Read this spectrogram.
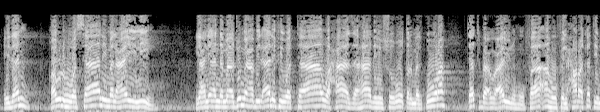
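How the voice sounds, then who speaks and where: A man giving a classical Arabic grammar lesson, explaining slowly, repeating example words and asking rhetorical questions. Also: a little high, fairly bright tone. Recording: dull audio with long hall reverb.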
